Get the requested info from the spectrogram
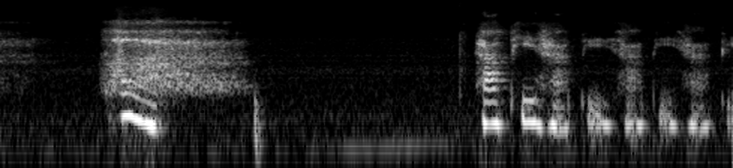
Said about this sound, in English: So I'm going to try. I'm going to take some Zen breathing.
